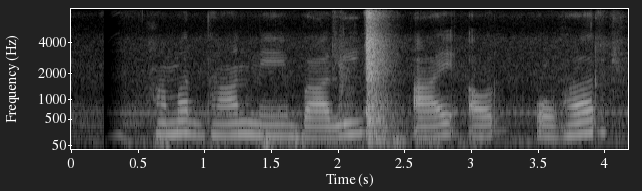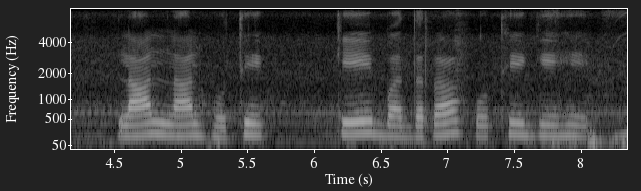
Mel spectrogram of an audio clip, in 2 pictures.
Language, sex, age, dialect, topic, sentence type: Chhattisgarhi, female, 25-30, Eastern, agriculture, question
